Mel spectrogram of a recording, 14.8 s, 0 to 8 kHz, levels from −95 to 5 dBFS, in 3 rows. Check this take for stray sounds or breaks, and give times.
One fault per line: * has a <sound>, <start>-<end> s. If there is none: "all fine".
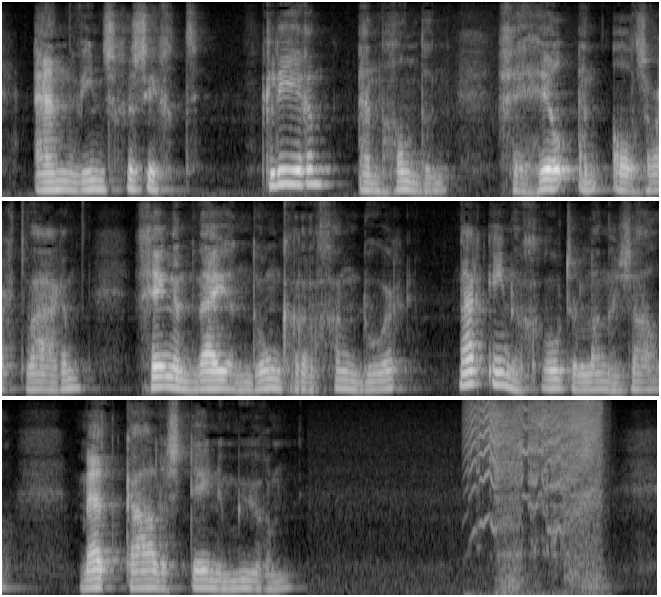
* has a squeak, 13.3-14.4 s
